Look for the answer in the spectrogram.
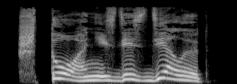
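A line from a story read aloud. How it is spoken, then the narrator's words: Screaming. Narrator (Russian): вопит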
